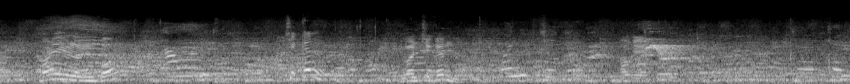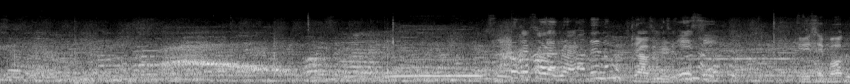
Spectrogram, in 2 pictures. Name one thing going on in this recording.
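Several adults talk with animation close by.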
